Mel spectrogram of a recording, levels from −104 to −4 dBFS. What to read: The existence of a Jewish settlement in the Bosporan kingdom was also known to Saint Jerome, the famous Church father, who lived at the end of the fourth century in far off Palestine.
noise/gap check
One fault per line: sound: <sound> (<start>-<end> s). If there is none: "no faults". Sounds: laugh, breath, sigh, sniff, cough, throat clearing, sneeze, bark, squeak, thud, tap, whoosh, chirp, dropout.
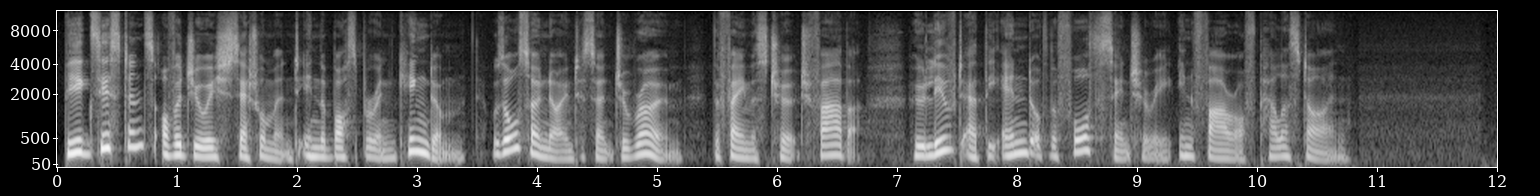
no faults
